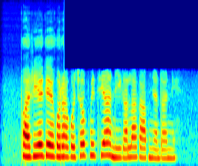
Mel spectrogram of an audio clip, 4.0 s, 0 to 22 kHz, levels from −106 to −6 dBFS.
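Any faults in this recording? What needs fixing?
At 1.28 s the speech abruptly turns dull and boxy and stays that way to the end. Nothing is left above 3.8 kHz, the level falls by about 5 dB, and a faint new background noise appears, with no gap at the change. This is likely an input switched to a poorer device partway through the recording, such as a second microphone or a headset's call profile, which passes a narrower band and has its own tone and noise. To prevent it, fix the input device for the whole session and disable automatic device or profile switching.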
